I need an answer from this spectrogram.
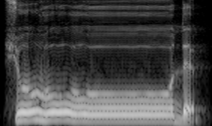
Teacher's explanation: شہود ایسے کریں گے وقف، کیونکہ دال کو ہم نے ساکن کیا تو پھر قلقلہ بھی کریں گے.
